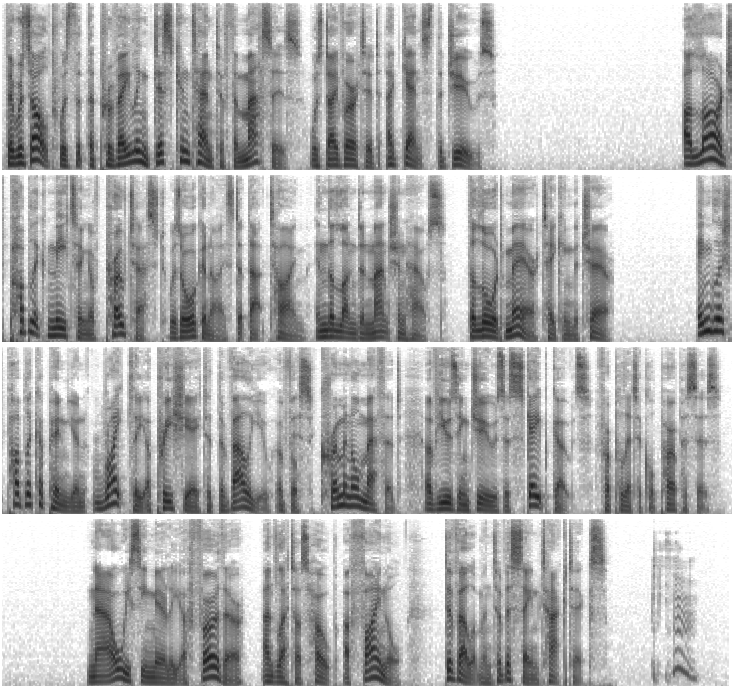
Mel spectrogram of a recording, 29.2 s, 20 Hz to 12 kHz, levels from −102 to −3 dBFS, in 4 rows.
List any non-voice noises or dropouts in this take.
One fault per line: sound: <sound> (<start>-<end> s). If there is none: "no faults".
sound: throat clearing (28.4-28.9 s)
